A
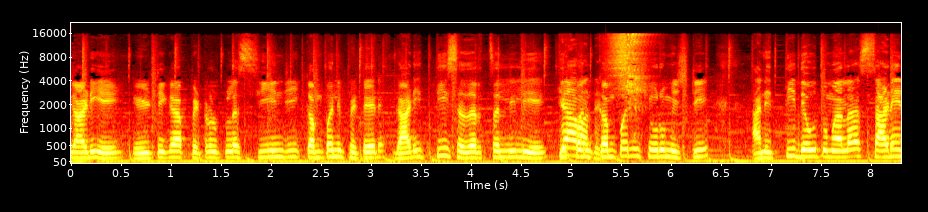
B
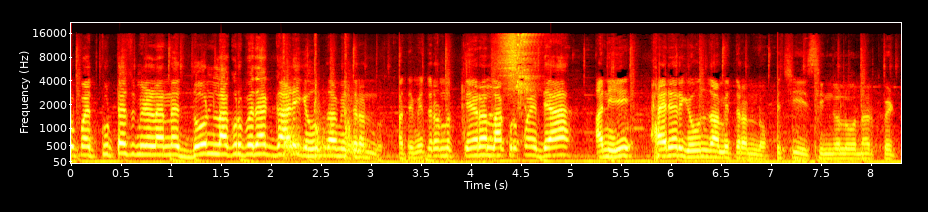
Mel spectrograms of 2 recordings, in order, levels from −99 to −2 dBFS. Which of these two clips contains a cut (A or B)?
B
